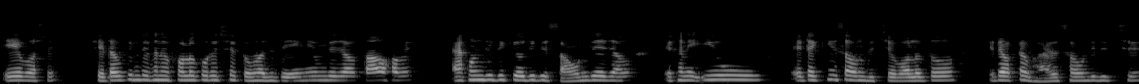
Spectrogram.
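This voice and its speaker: A woman's voice: medium pitch, fairly even intonation, quick pace. A woman with a Bengali accent teaching English grammar in an online lesson, asking her students questions and answering them herself. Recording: dull lo-fi recording.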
